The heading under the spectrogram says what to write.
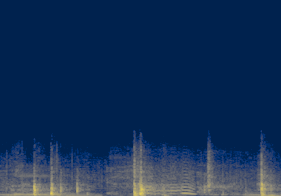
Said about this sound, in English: Better barricade the door. First the desk.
